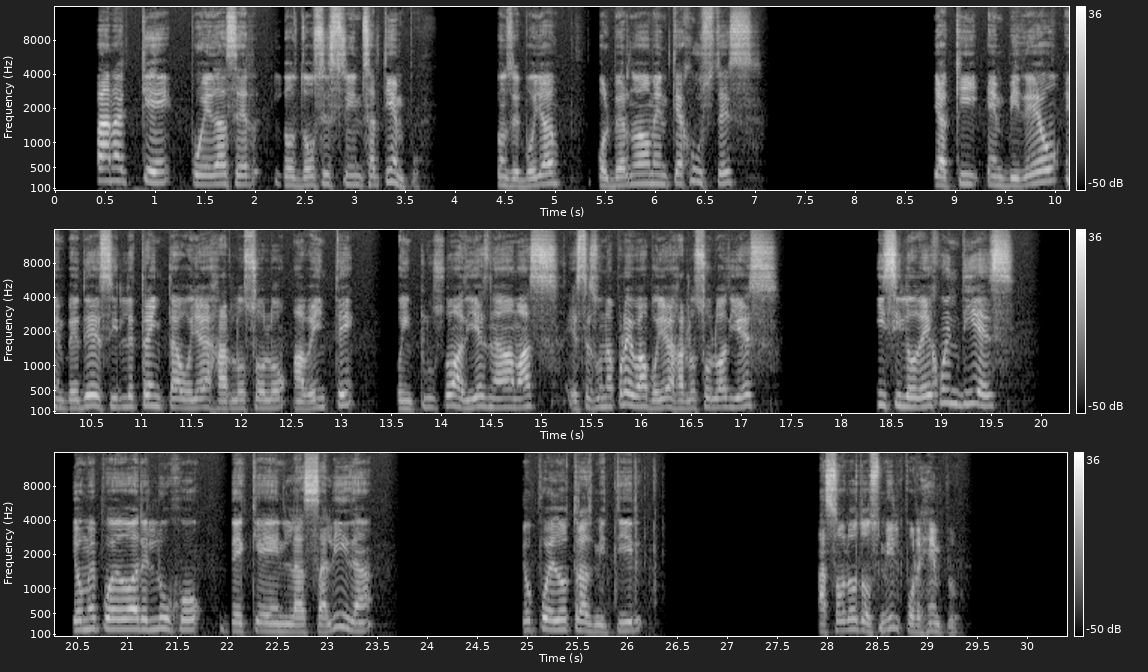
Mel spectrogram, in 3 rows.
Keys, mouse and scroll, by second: 3.7 click, 5.2 click, 8.5 click, 9.8 click, 15.2 click, 22.5 click, 24.2 click, 25.7 Left, 25.9 Left, 26.1 Left, 26.3 Left, 26.5 Left, 26.7 Left, 28.1 Right, 28.5 Delete, 29.8 0.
